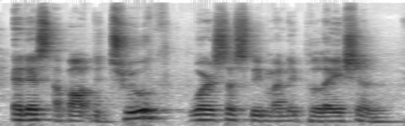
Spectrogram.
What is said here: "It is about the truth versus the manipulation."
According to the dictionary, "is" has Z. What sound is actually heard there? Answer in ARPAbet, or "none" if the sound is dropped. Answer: S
